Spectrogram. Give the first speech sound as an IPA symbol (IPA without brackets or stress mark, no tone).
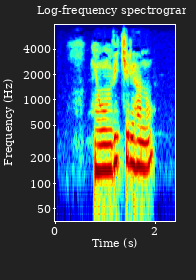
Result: n̥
